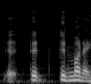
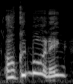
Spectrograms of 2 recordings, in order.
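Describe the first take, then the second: First: The greeting sounds startled and hesitant. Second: The greeting sounds warm and enthusiastic.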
